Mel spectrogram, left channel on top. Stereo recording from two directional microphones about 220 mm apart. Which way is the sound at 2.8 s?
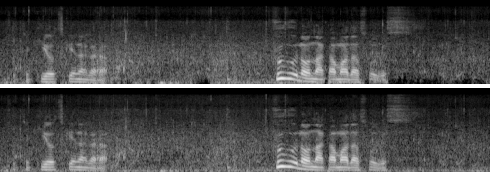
10° right (ahead or behind).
